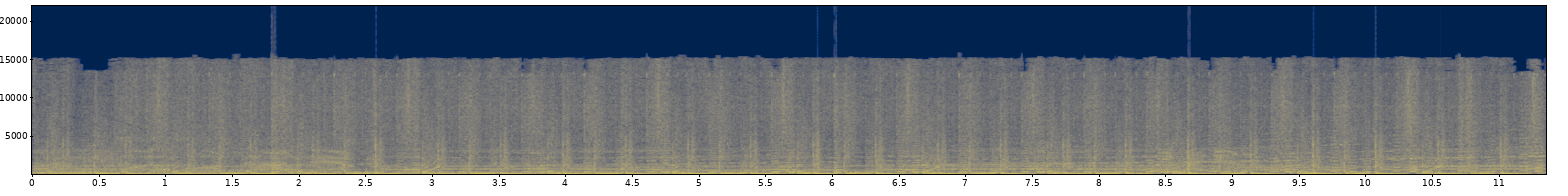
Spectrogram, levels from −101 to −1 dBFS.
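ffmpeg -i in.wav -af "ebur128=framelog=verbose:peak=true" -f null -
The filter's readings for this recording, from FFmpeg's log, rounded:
Integrated loudness:
  I:         -25.6 LUFS
  Threshold: -35.6 LUFS
Loudness range:
  LRA:         0.5 LU
  Threshold: -45.5 LUFS
  LRA low:   -25.8 LUFS
  LRA high:  -25.3 LUFS
True peak:
  Peak:      -14.3 dBFS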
